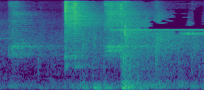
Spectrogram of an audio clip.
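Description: Fencers' shoes thumping on a wooden floor during an épée exchange, the heaviest stamp a little over a second in. At almost the same moment the electric scoring machine starts a steady high tone that holds on, signalling a touch.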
